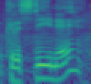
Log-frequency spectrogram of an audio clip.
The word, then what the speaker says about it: Christine: So, Christina is spelled like Christine in English. C H R I S T I N E. But the Germans pronounce the E on the end.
